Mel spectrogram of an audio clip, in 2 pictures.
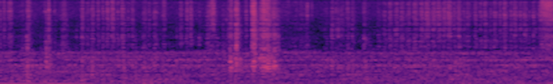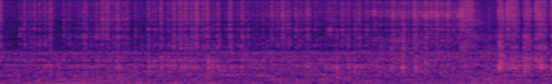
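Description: Faint scratching of a pastel pencil shading on textured watercolour card, briefly louder about four seconds in, over a steady low hum.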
